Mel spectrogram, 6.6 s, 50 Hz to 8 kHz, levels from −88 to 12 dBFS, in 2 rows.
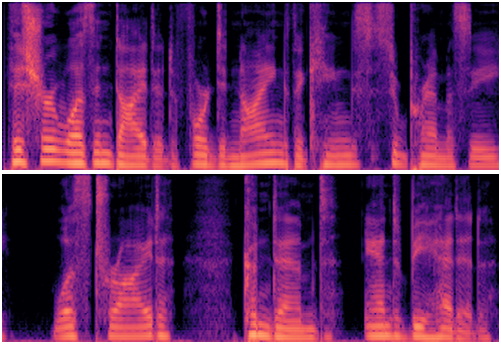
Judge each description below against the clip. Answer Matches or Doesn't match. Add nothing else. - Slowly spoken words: Matches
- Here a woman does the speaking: Doesn't match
